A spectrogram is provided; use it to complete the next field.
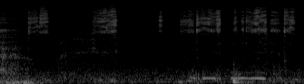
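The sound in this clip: A pen or marker scratches quietly as something is written down, in a few short stroke bursts of soft scraping, with speech alongside.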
